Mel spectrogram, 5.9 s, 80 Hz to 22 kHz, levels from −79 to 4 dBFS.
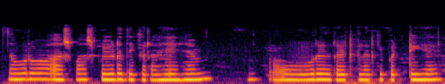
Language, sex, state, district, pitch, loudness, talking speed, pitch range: Hindi, female, Uttar Pradesh, Jyotiba Phule Nagar, 240 Hz, -13 LUFS, 150 wpm, 235-245 Hz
